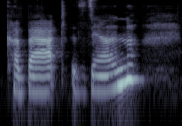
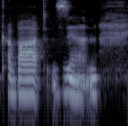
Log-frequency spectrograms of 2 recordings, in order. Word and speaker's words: Kabat-Zinn: say his last name, Kabat-Zinn is how I'm pronouncing that. That could be really unfair, but it's spelled K-A-B as in boy, A-T hyphen capital Z-I-N-N.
